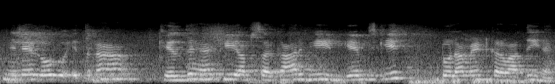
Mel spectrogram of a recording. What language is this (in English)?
Urdu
